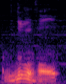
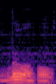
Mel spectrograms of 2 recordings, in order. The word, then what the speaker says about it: Louisville: Yeah, for those it is Louisville. I I hate the pronunciation. It's called Louisville.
